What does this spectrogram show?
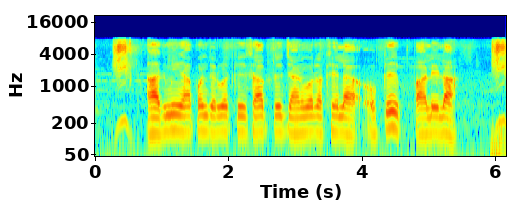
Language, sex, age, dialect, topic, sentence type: Bhojpuri, male, 36-40, Western, agriculture, statement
